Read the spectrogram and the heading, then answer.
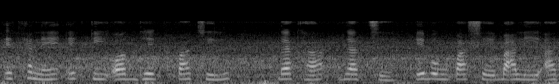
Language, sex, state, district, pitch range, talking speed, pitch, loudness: Bengali, female, West Bengal, Paschim Medinipur, 230-250 Hz, 120 wpm, 240 Hz, -28 LUFS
